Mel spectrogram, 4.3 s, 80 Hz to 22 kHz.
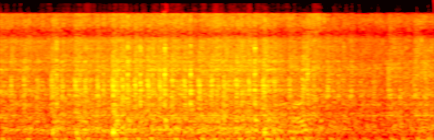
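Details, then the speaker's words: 2008 Hero Honda Hunk, about 16 years old, at cold idle: fast, uneven tak-tak ticking rattle from the engine. "इसके engine में से एक अलग सा नॉज आ रहा है यह देखो"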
